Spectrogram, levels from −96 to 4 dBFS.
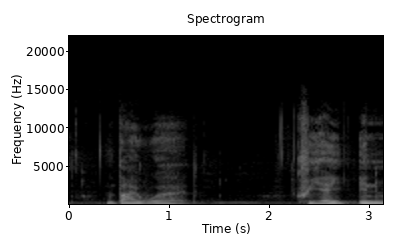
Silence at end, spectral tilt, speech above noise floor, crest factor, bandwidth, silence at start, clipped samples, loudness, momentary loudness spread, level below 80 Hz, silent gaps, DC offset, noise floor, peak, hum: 0 s; -5.5 dB/octave; 28 dB; 16 dB; 14.5 kHz; 0.35 s; under 0.1%; -49 LUFS; 18 LU; under -90 dBFS; none; under 0.1%; -74 dBFS; -32 dBFS; none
